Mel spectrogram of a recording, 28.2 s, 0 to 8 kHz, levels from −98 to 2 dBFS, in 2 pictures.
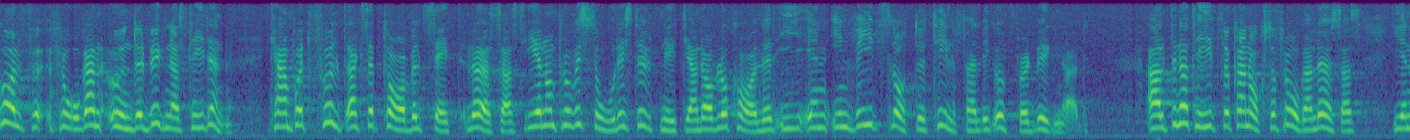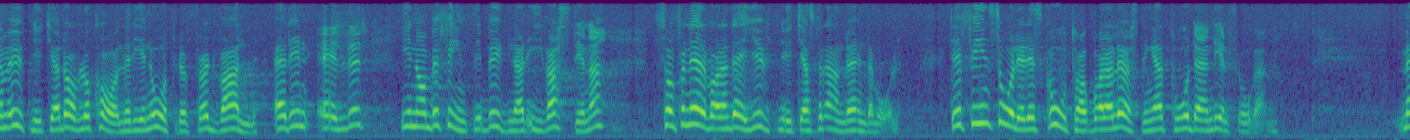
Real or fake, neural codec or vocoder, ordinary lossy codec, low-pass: real; none; none; 7.2 kHz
